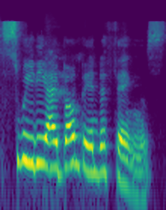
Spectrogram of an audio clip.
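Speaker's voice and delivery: put-on, dismissive, passive-aggressive, gaslighting tone. Retelling a character's excuse to his partner: imitating passive-aggressive man. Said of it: "mean than passive-aggressive and, like, gaslighty".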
